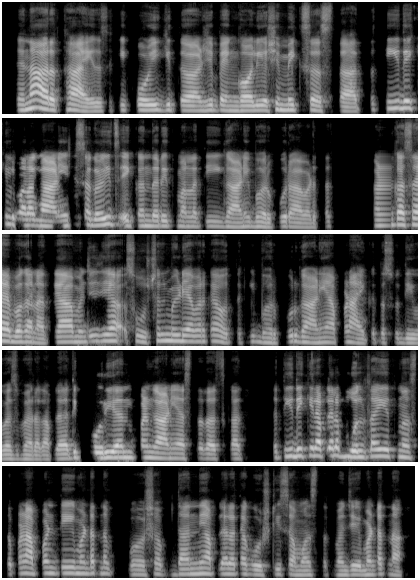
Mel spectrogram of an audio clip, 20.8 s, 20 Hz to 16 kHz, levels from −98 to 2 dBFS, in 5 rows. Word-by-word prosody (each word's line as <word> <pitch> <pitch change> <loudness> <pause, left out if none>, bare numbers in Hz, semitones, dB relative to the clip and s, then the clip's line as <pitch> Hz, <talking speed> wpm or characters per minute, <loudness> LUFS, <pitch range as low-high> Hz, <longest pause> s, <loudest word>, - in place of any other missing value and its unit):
त्यांना 190 +8 +5
अर्थ 185 -1 +4
आहे. 140 -7 +5
जसं 135 +1 -8
की 165 - -6
कोळी 165 -1 +4
गीत 170 -1 -5
आणि 150 +1 +3
बंगाली 155 0 +3
अशी 155 +4 0
मिक्स 170 0 -1
असतात. 140 -4 0
तर - - -17
ती 215 +5 -2
देखील 230 0 0
मला 190 -1 +4
गाणी 165 0 +6 0.2
सगळीच 205 +2 +1
एकंदरीत 170 0 -2
मला 155 -1 -3
ती 155 +1 -8
गाणी 140 0 +2
भरपूर 145 +2 -4
आवडतात. 135 +1 -4 0.4
कारण 180 +1 -3
कसं 205 0 +3
आहे 195 - +7
बघा 175 -1 +1
ना, 140 -4 0
त्या 170 0 +5
म्हणजे 190 +4 0
सोशल 185 +3 -5
मीडियावर 190 -3 0
काय 190 +1 -5
होतं 150 -4 -6
की 180 - -14
भरपूर 150 +5 -8
गाणी 155 -1 0
आपण 160 +2 -4
ऐकत 140 -1 -3
असतो 145 0 -12
दिवसभरात. 135 -1 -4
आपल्याला 145 +3 -1
ती 180 - -1
कोरियन 185 +1 +4
पण 185 -1 +1
गाणी 160 -2 +5
असतात 155 +1 -11
आज-काल. 145 0 -3 0.3
तर - - -9
ती 225 - 0
देखील 230 +2 +2
आपल्याला 240 +2 +4
बोलता 200 +2 +3
येत 220 -1 +3
नसतं. 190 -1 -4
पण 190 - -1
आपण 185 +1 +1
ते 195 0 +1
म्हणतात 185 0 -3
ना, 150 -4 -9
शब्दांनी 165 +2 -4
आपल्याला 170 -1 0
त्या 165 - -3
गोष्टी 150 +1 -6
समजतात. 140 -2 -7
म्हणजे 140 +1 -3
म्हणतात 150 +3 -3
ना, 135 -2 -2
165 Hz, 200 wpm, -25 LUFS, 150-185 Hz, 0.4 s, आहे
